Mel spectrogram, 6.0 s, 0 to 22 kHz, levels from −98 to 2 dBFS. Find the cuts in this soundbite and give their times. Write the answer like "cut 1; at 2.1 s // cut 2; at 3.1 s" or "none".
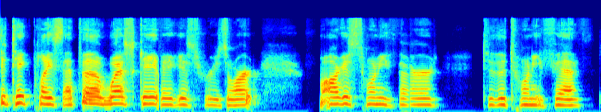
cut 1; at 1.6 s // cut 2; at 3.2 s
